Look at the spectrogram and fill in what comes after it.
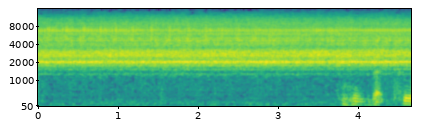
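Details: Several cicada species, three or four, calling unseen from the tops of trees at Anstead, Queensland, Australia; a constant high buzzing wall of sound, with a man's voice briefly heard near the end.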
